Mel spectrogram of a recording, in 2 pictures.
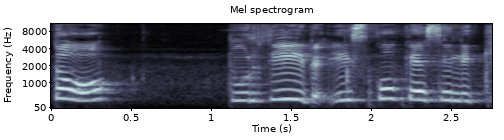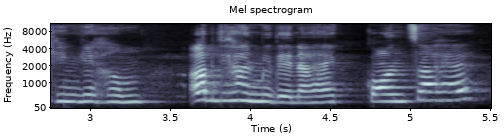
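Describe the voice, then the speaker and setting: A young woman teaching a language lesson, repeating each word slowly for practice. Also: high voice, mellow. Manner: slow, repeats words for practice.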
